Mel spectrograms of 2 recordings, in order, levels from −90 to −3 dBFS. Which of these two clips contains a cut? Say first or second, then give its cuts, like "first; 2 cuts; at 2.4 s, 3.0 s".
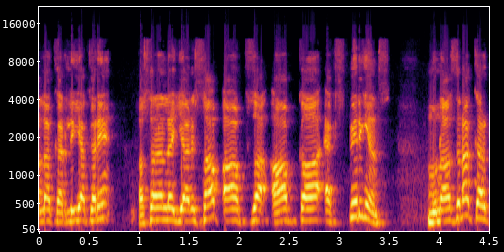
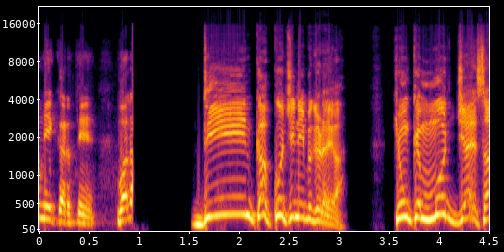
second; 1 cut; at 0.9 s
